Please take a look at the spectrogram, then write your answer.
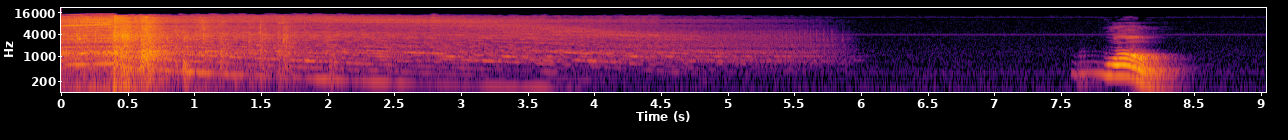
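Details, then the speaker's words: Hoover vacuum cleaner universal motor on a drag-race stand: sharp burst at full speed as every commutator bar is thrown out, then the high whine falls steadily as it coasts down; overspeed and commutator failure. "now did you hear that thing race and take off there right at the end please tell me this is a good'n"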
